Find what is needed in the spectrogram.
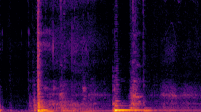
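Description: New phosphor bronze strings on a steel-string acoustic guitar being pulled and let go to stretch them in, so that they will hold their tuning. They twang twice, about half a second and just over a second in, and the second note rings on.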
